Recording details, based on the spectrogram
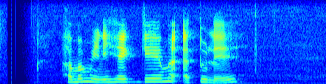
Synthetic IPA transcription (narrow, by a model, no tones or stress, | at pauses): hæməminiɦeɡːeːməʔæt̪uleː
